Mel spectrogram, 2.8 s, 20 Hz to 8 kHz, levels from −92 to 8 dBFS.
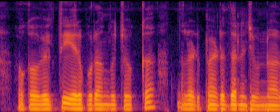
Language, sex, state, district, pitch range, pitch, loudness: Telugu, male, Telangana, Adilabad, 115-120 Hz, 115 Hz, -16 LUFS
